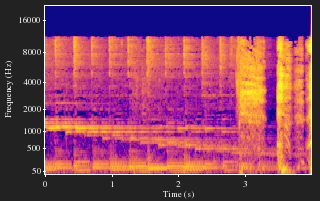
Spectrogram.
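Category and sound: human body sound, fake cough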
